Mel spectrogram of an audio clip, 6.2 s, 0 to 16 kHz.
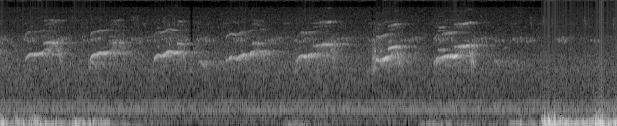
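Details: Osprey at the Hog Island nest with a big shad on 27 August 2019, around 3:50 pm EDT: a run of rising whistled chirps, about two per second, over low rumbling wind noise.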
